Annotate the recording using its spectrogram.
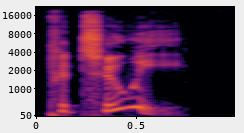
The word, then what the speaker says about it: Ptuj: It's spelled P-T-U-J. – Yeah, and I don't remember if we've talked about this. I don't think so, but I came across this at some point, and I think it turned out that it actually is pronounced the way I wanted it to be, which is unusual. It's like patooey.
